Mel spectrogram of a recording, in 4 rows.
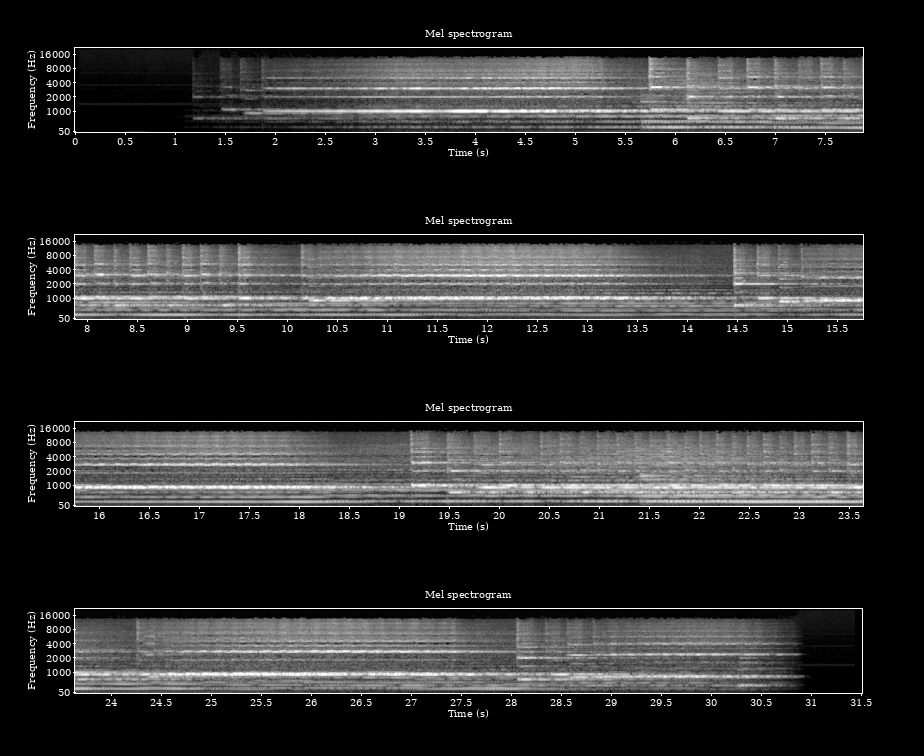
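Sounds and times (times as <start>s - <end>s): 
panpipes: 1.3s - 30.8s.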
